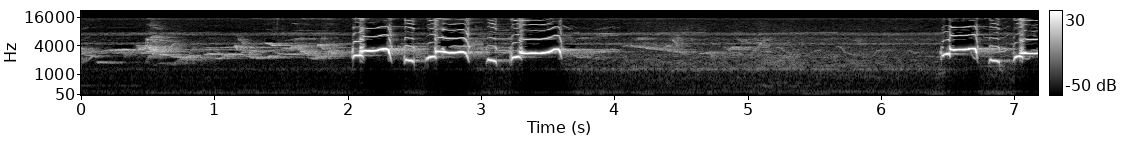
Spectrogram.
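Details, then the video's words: Oriental magpie-robin singing loudly as therapy audio for untrained kacer: soft warble, then three loud piercing whistled phrases, a quiet gap, and another burst of whistles at the close. "terapi Kacer bahan langsung ngeplong buka paruh gacor power suara keras"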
